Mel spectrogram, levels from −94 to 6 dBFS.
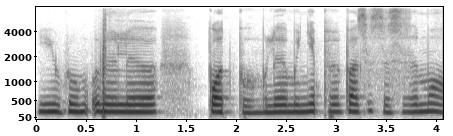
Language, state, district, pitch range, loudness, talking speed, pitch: Chakhesang, Nagaland, Dimapur, 190-200 Hz, -18 LUFS, 145 wpm, 195 Hz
